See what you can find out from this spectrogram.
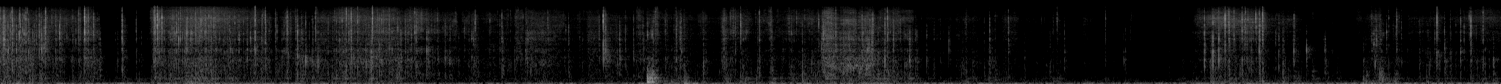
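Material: Paper.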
